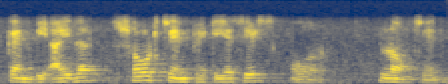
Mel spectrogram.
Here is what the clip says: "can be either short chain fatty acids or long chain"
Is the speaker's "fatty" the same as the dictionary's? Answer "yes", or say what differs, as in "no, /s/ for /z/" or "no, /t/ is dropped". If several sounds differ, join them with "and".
no, /p/ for /f/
